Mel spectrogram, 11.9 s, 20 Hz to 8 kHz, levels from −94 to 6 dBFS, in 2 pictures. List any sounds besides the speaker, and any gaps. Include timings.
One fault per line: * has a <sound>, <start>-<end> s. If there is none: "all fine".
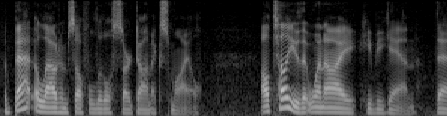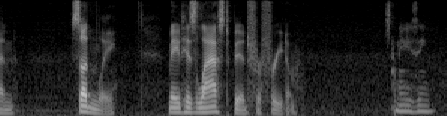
* has a sneeze, 11.1-11.8 s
